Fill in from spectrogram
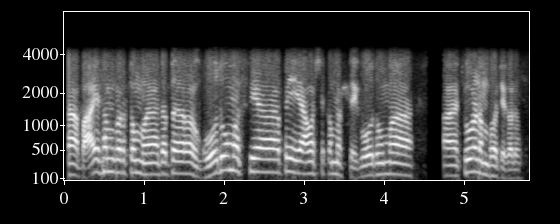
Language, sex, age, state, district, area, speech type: Sanskrit, male, 18-30, Karnataka, Uttara Kannada, rural, conversation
